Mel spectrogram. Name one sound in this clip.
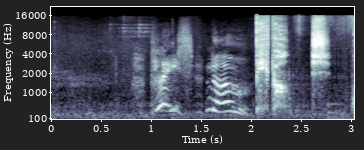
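A young woman speaks in an urgent hushed voice.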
